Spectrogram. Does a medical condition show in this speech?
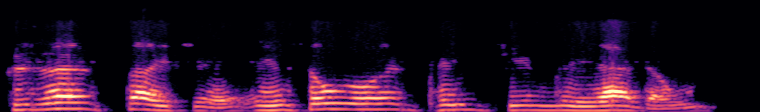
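Yes: cerebral palsy.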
